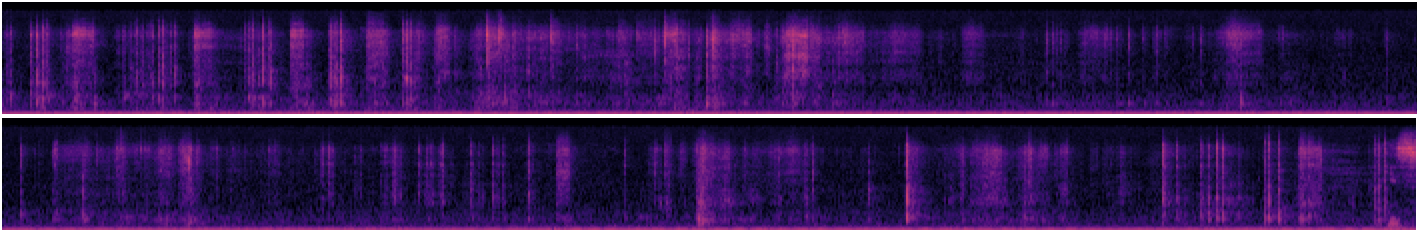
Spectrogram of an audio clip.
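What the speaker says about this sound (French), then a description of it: "On peut tout simplement donc prendre nos ciseaux et découper donc tout le contour." Scissors snip around the outline of a paper shape, with close, crisp cuts arriving in irregular bursts and short pauses between them, while soft rustling of the sheet continues underneath.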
